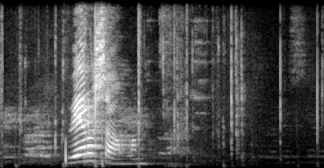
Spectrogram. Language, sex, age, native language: Icelandic, male, 9, Icelandic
